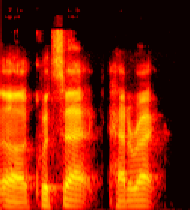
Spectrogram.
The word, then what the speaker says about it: Kwisatz Haderach: Do you pronounce it Kwisatz Haderach? That's what I say. – Yeah, I think so.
